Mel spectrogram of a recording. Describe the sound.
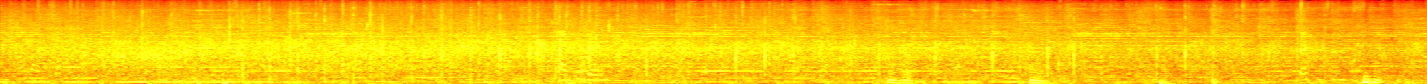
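An audience applauds steadily for several seconds, a dense, even wash of clapping with a few voices murmuring underneath and occasional louder claps toward the end.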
